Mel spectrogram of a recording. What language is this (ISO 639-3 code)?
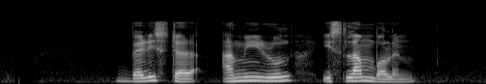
ben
